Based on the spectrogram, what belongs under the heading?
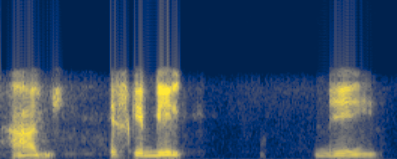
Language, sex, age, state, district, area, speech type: Urdu, male, 18-30, Uttar Pradesh, Saharanpur, urban, conversation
